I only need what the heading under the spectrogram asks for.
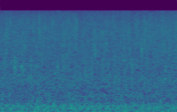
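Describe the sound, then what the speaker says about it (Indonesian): Steady, dense rainfall drenches the outdoors in the island survival game Fountain of Youth, a loud unbroken hiss of drops with no voices. "Sekarang masalahnya adalah di luar hujan"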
